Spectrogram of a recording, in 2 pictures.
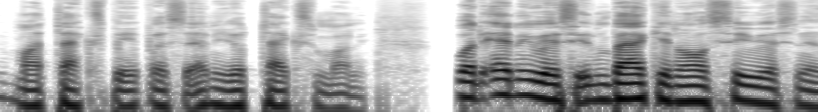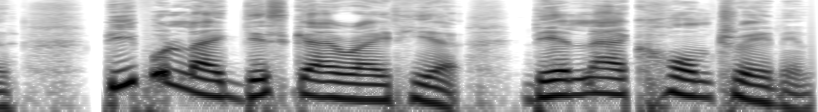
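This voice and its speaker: Dark, mellow tone from a man with a non-native accent, lively intonation and a moderate pace, in a dry, close sound with no echo on a very clean recording with a silent background. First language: not English. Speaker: reaction video host. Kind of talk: casual commentary. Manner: halting, repeats words; animated.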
